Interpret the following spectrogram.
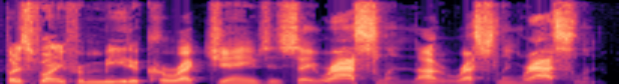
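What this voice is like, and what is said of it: New England accent, rhotic. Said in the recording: “the Boston guy, with my, I'm not going to call it a Boston accent so much as a New England accent, because I actually pronounce my R's”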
